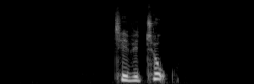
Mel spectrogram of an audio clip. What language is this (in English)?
Danish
